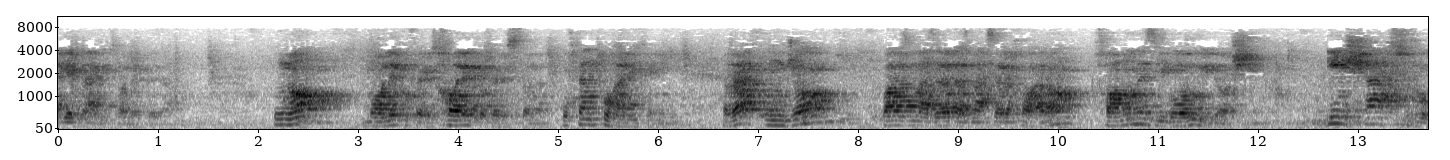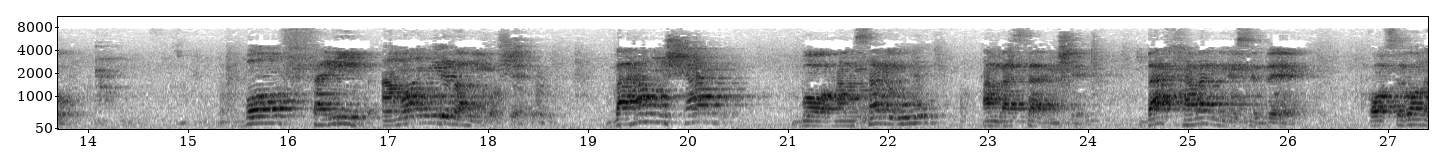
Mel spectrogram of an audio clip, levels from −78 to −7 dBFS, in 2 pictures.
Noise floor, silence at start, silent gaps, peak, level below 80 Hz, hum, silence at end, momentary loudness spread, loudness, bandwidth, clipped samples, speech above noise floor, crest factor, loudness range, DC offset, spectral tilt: -39 dBFS; 0 s; none; 0 dBFS; -54 dBFS; none; 0 s; 19 LU; -16 LUFS; 8 kHz; under 0.1%; 23 dB; 18 dB; 3 LU; under 0.1%; -2 dB/octave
